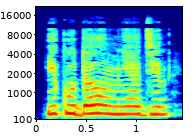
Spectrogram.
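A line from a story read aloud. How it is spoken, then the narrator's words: Giggling. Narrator (Russian): хихикнула Зина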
